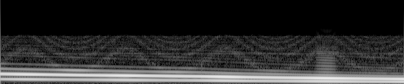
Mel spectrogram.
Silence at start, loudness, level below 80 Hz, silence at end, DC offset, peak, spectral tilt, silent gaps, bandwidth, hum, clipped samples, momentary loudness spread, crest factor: 0 s; -8 LUFS; -60 dBFS; 0 s; under 0.1%; 0 dBFS; -14 dB/octave; none; 3.8 kHz; none; 0.2%; 3 LU; 8 dB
